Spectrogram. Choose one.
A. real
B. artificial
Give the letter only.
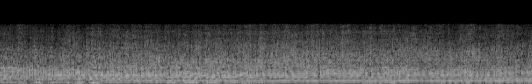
B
